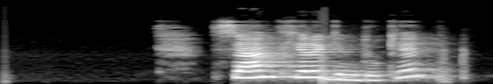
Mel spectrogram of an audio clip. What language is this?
Kabyle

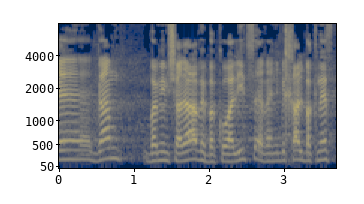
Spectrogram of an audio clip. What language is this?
Hebrew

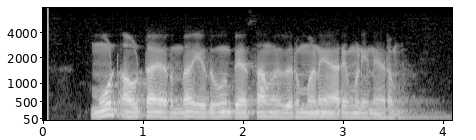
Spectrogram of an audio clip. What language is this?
Tamil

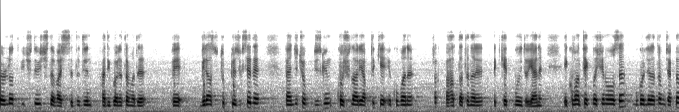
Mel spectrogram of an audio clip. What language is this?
Turkish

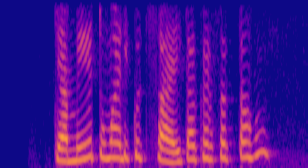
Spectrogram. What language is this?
Hindi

